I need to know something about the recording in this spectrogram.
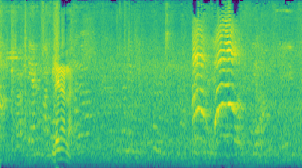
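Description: Young children babble and chatter nearby.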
